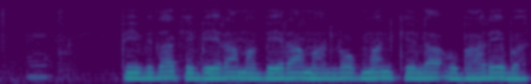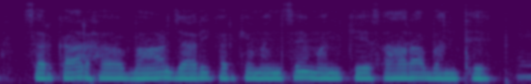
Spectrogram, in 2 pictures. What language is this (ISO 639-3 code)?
hne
